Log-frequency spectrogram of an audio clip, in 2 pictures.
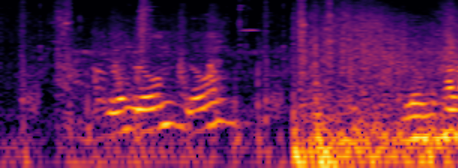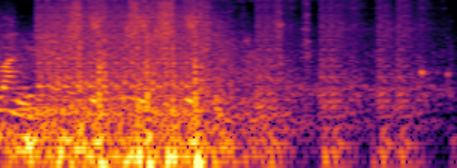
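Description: Gunfire rings out in short bursts.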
